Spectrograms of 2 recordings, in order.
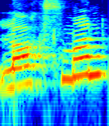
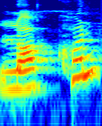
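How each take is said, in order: First: The word is said with an m sound. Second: The word is said with no m sound. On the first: The speaker calls it wrong. "লক্ষ্মণ কিন্তু আমরা বলি না" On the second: The speaker calls it right. "লক্ষণ বলি"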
